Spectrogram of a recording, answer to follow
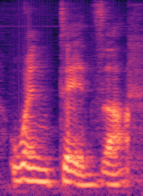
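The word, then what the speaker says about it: Łęczyca: Possedeva Ladislao i principati di Sheraz e Uenteza, che anche se si scrivono in questo modo si pronunciano Sheraz e Uenteza.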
